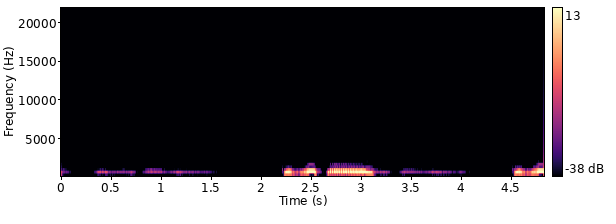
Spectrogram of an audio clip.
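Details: Spotted dove calling as a lure for other doves: gentle faint coos, then one loud close phrase of stuttering notes and a long smooth coo, more soft coos trailing, and another loud phrase starting.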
